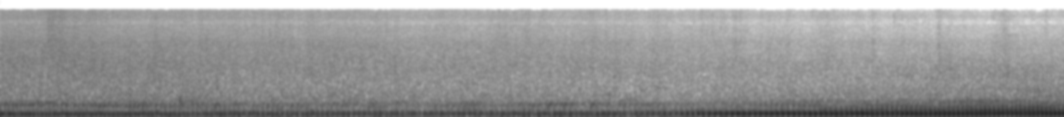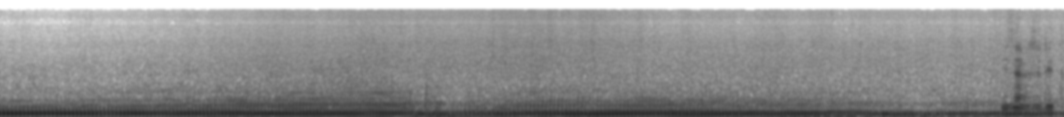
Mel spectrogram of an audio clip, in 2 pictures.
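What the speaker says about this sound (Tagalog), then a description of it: "Yung mga sasakyan na dumadaan." Vehicles and motorcycles passing along a road, a steady low engine rumble that swells louder midway and stays prominent, with voices talking intermittently over it.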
